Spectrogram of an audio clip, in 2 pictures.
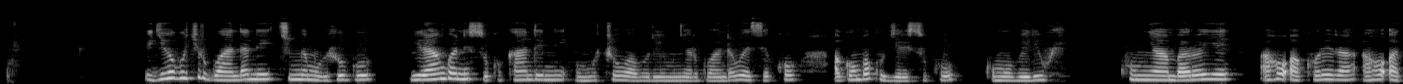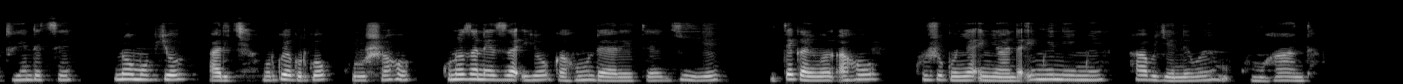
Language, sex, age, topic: Kinyarwanda, female, 25-35, education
